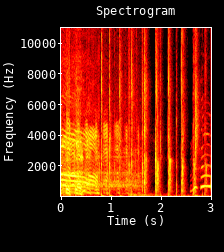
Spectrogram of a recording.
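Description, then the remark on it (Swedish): A couple of people clap by hand, around ten sharp, slightly uneven claps, after a burst of cheerful vocal whooping and laughter at the start. “Vi applåderar för att det är vårt 20 avsnitt.”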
